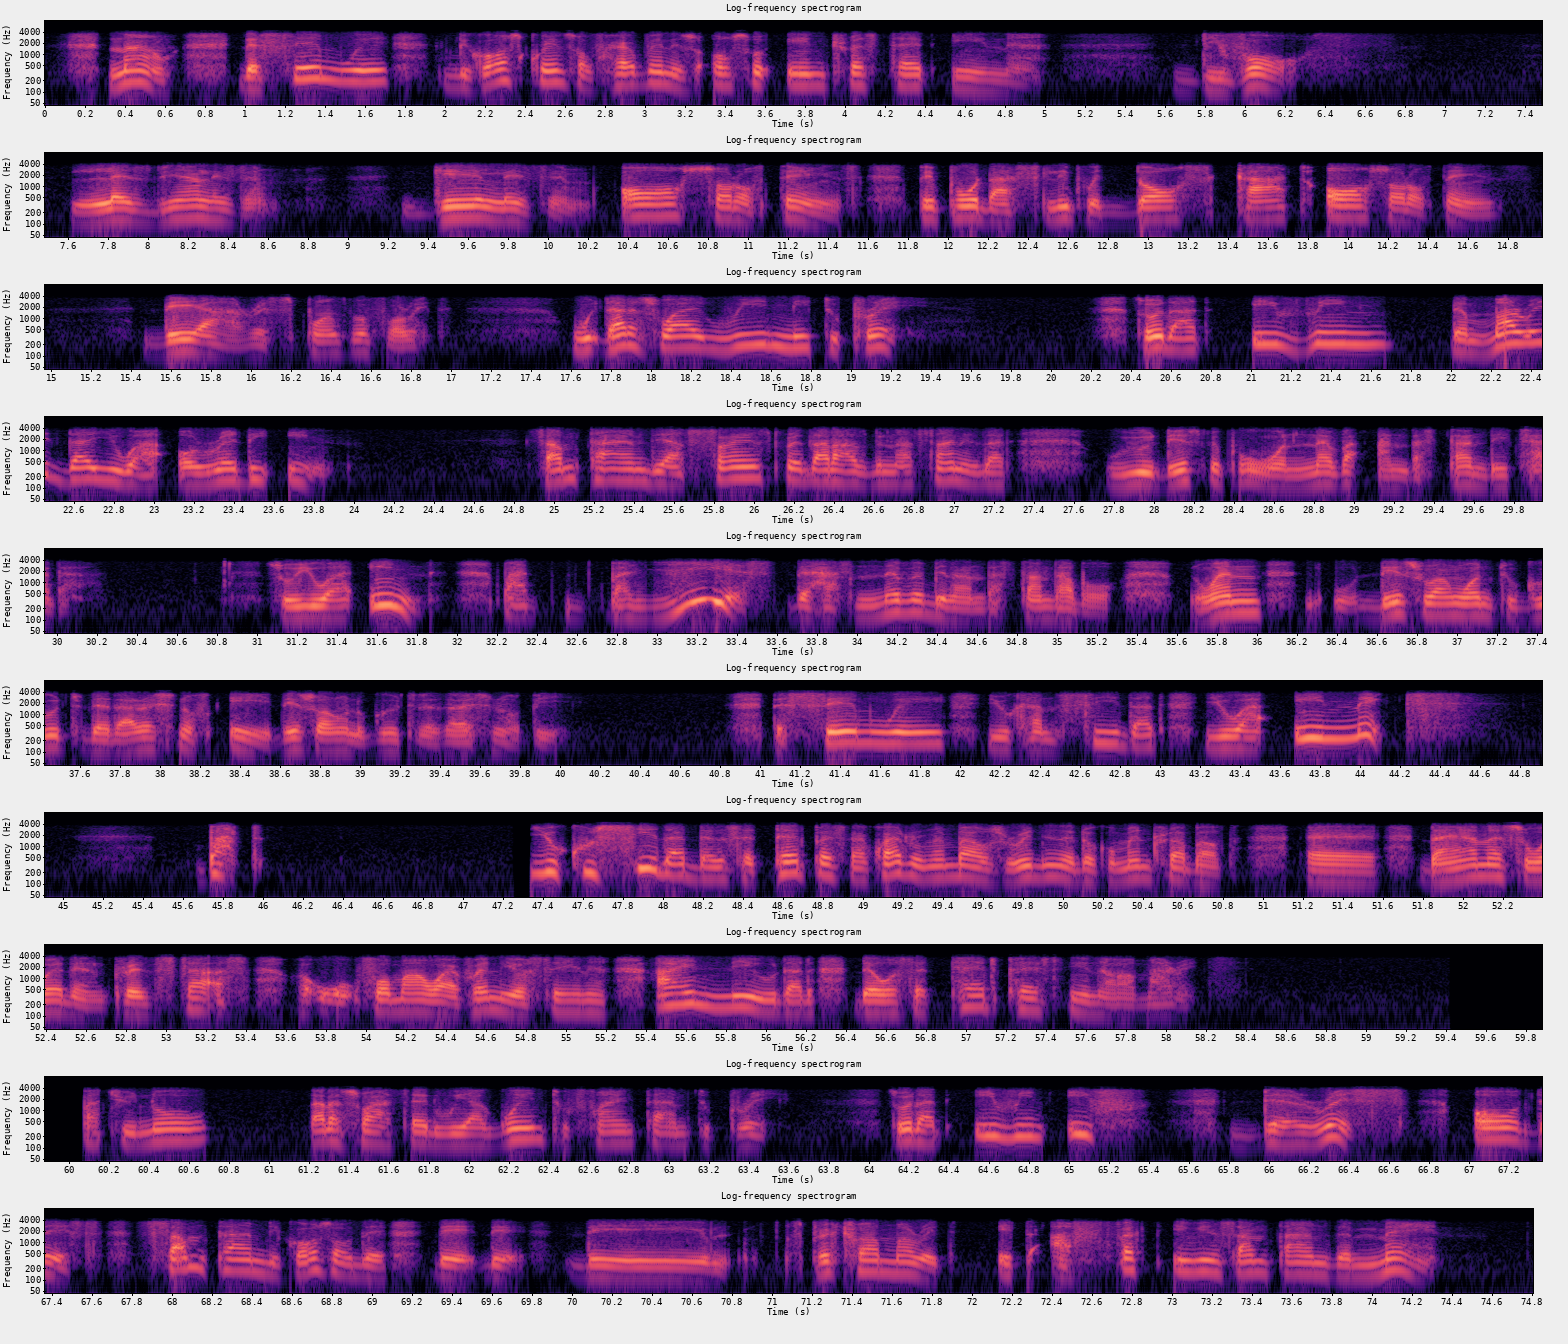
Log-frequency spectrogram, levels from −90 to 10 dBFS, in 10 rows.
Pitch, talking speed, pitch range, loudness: 165 Hz, 155 wpm, 135-210 Hz, -24 LUFS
